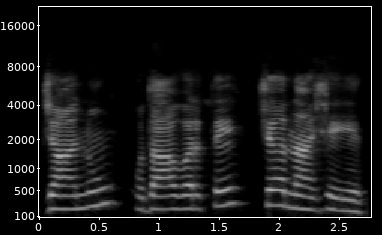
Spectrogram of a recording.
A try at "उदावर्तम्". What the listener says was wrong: उदावर्ते नहीं उदावर्तम है इसमें देखिए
